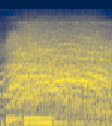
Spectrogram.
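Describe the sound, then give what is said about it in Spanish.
Loud, continuous screaming from many voices at once, a dense crowd-like wall of shrieks lasting a second and a half, with a brief low tone underneath at the start. “Me encontré con una casa abandonada. Se oían gritos.”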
